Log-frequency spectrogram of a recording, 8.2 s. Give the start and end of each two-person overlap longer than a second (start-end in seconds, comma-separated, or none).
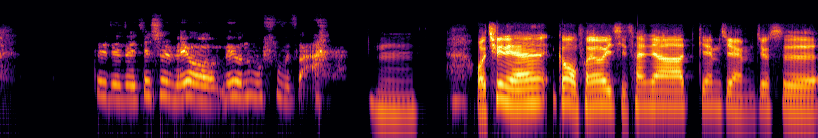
none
